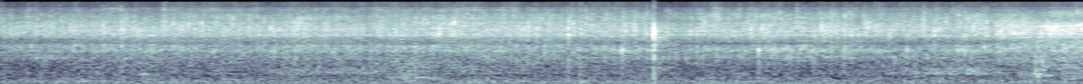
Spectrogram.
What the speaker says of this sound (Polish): Teraz na rozgrzany olej lub oliwę dajemy naszego kurczaka.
